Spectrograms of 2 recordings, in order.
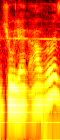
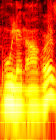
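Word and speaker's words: Julián Álvarez: go with Julian Alvarez some of us would call him Julian Alvarez but I call him Hulen Alvarez because that's correct pronunciation in Spanish the score at any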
